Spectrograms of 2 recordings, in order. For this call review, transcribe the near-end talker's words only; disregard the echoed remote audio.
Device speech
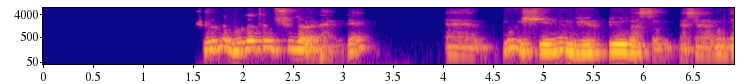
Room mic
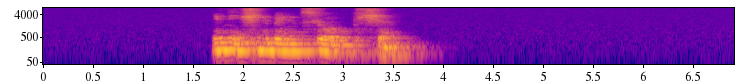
yeni işini benimsiyor bu kişi.

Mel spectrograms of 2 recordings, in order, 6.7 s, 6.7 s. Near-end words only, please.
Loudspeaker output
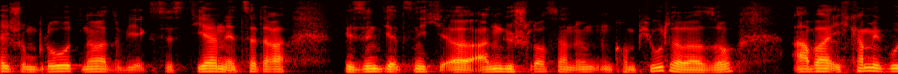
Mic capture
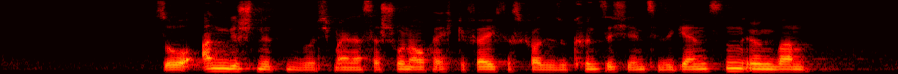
so angeschnitten wird? Ich meine, das ist ja schon auch echt gefährlich, dass quasi so künstliche Intelligenzen irgendwann

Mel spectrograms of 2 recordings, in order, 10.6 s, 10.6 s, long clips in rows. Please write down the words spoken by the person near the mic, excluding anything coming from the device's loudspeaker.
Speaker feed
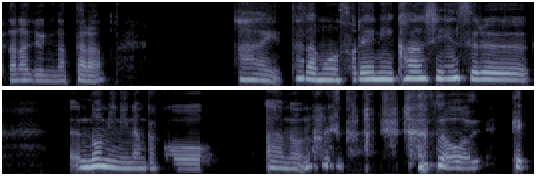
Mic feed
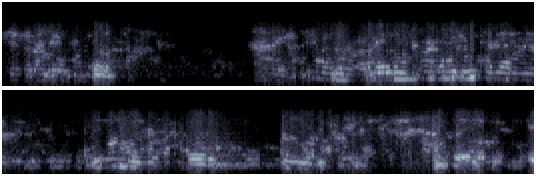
はい。

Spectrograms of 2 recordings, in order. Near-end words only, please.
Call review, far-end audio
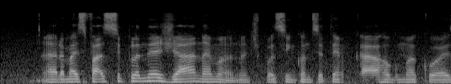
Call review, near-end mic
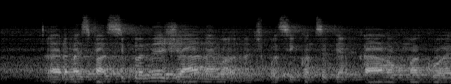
none

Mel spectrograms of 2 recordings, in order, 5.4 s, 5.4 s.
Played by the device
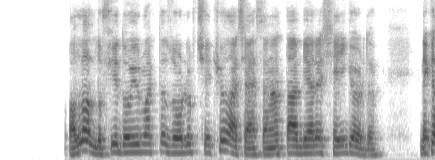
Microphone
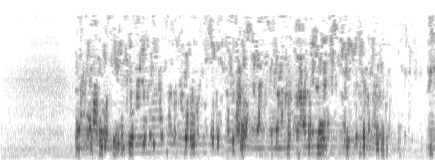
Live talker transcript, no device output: none

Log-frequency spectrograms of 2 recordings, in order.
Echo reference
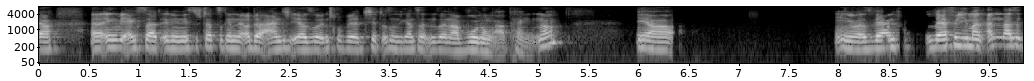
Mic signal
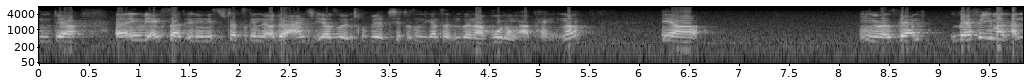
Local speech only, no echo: none

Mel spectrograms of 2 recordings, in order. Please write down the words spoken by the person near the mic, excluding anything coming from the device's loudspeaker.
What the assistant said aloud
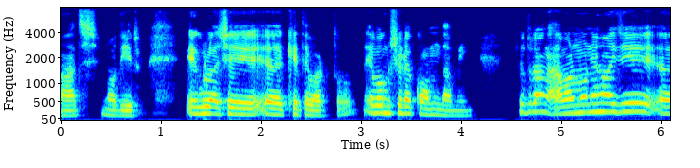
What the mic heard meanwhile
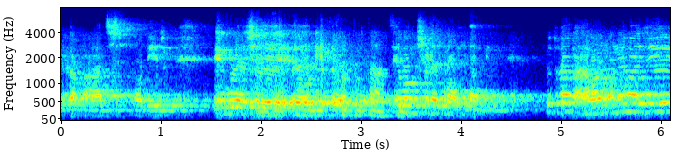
তো এটা তো অনেক সত্যতা আছেই

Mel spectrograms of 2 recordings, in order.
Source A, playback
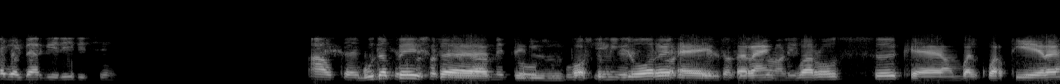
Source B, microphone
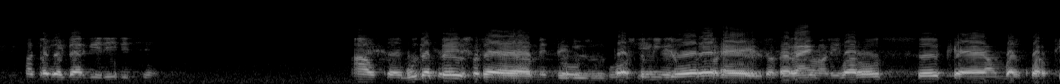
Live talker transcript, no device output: none

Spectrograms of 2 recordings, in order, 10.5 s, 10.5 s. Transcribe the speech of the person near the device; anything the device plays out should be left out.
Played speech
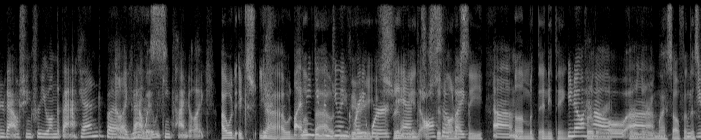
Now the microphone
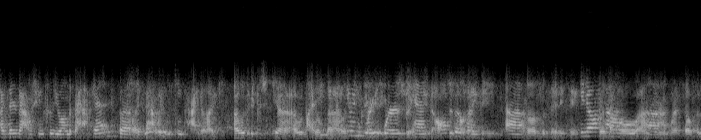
none

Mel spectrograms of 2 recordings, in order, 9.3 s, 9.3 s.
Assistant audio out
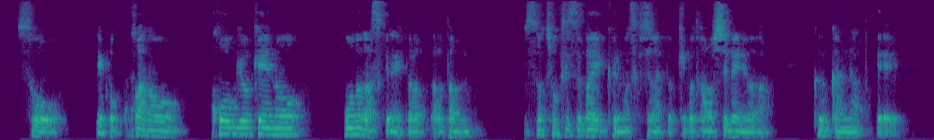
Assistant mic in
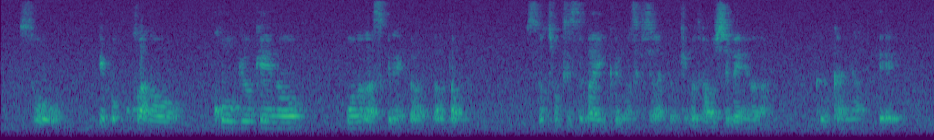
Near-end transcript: none

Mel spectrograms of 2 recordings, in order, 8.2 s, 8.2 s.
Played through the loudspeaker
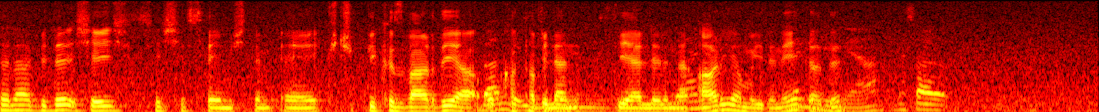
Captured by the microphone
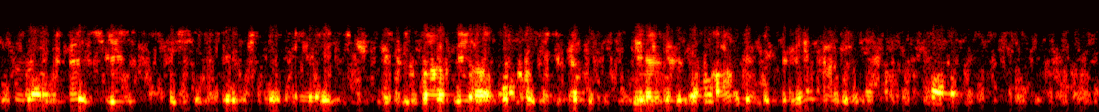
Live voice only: none

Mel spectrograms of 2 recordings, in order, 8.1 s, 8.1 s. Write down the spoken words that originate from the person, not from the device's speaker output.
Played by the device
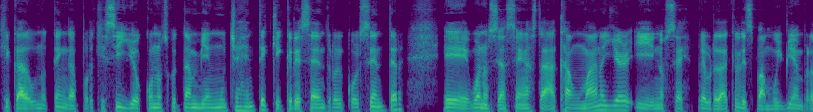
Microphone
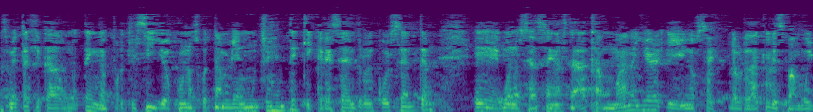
none

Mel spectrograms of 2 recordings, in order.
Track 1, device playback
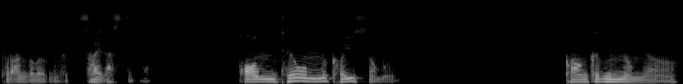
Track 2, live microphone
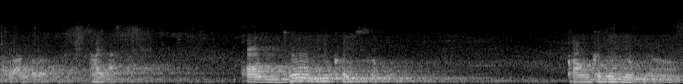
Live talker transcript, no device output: none

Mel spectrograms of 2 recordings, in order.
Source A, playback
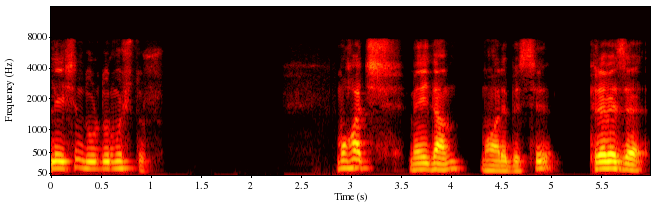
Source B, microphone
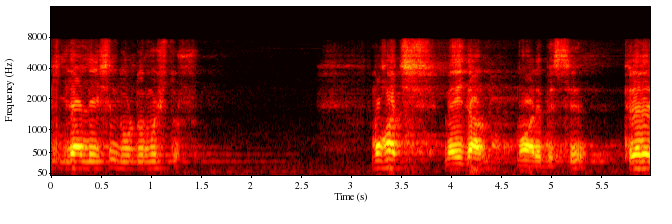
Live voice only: none

